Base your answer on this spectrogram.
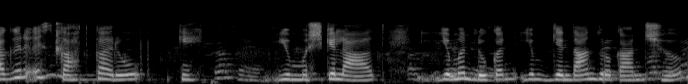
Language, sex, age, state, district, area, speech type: Kashmiri, female, 18-30, Jammu and Kashmir, Baramulla, rural, spontaneous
